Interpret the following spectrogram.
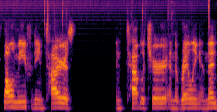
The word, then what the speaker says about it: entablature: Oh, Peter says I would start with follow me for the entire entablature and the railing and then take out parts for the balusters and add pedestals.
